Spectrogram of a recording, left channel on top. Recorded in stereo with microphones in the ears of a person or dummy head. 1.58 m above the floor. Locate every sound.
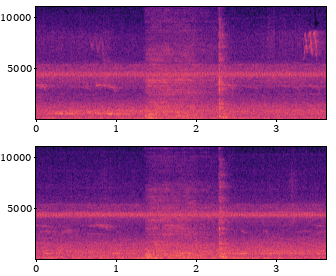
1.4 s a drawer: 10° left (ahead or behind), 1.4 m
